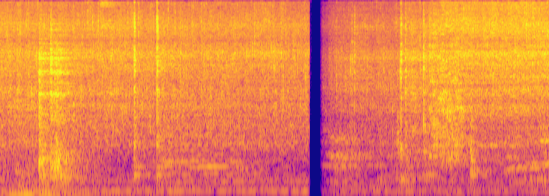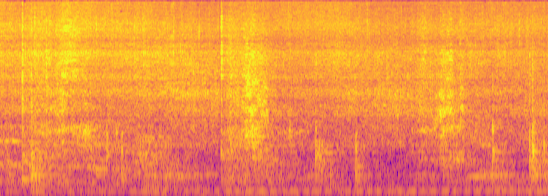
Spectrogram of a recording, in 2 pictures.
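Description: A spatula scrapes and stirs food in a frying pan.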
